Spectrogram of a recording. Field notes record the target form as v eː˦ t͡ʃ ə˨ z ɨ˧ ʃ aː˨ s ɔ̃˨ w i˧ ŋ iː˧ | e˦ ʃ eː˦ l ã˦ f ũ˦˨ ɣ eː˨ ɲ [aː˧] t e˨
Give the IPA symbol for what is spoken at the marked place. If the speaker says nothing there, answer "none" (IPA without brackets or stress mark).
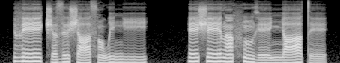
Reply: aː˨˦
